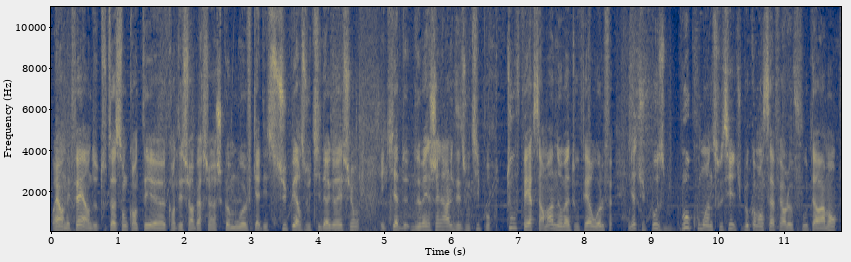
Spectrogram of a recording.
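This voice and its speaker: A man commentating an esports match, lively and chatty, easily amused. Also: medium pitch, fast, few pauses, faint music behind.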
